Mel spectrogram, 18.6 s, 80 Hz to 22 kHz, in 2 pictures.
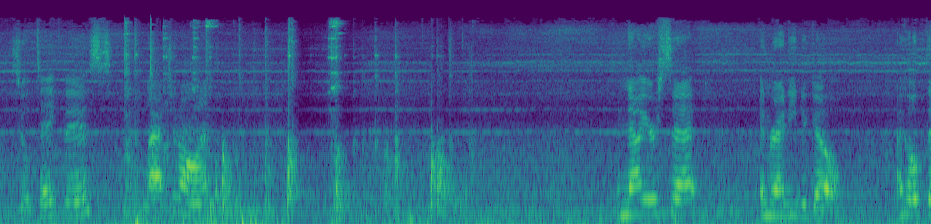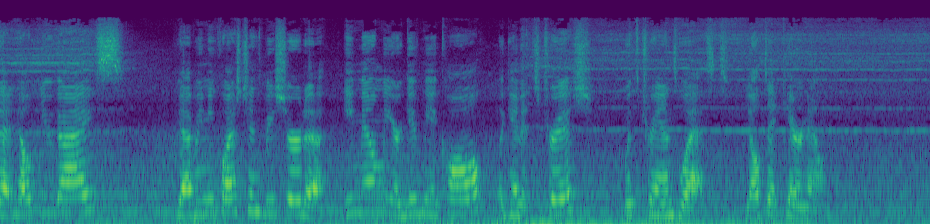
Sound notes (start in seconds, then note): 4.1 latching on cable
